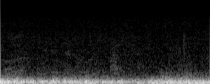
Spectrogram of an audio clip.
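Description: Wind buffeting an outdoor microphone: a loud, uneven low rumble with no clear pitch.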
